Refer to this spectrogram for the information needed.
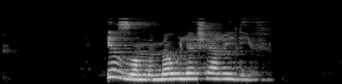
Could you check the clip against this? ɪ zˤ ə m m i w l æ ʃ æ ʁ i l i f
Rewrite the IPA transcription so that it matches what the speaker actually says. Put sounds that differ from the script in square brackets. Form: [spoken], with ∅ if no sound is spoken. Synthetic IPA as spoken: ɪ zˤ ə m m [æ] w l æ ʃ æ ʁ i l i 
